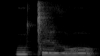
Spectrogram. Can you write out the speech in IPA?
u˥ǀe˧ðo˩˧˩

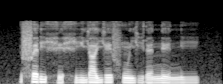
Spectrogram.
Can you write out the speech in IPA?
fɛ˦ɾi˦˨he˨hi˧ ja˧je˧ fũ˦ji˦˨ ɾɛ˨˦ne˦˨ni˧

